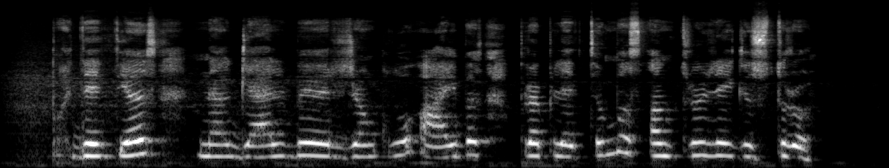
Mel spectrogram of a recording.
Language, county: Lithuanian, Klaipėda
